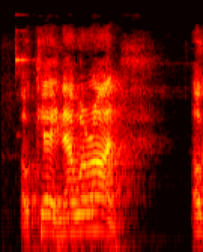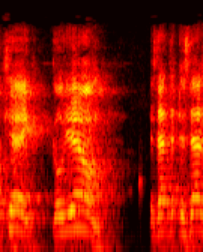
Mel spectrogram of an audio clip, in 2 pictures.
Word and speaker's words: Guillaume: Okay, Guillaume, is that how I pronounce your name? Well, it's Guillaume. Say it again. Guillaume. Guillaume. Guillaume, yeah. Well, you have to be French to pronounce it.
